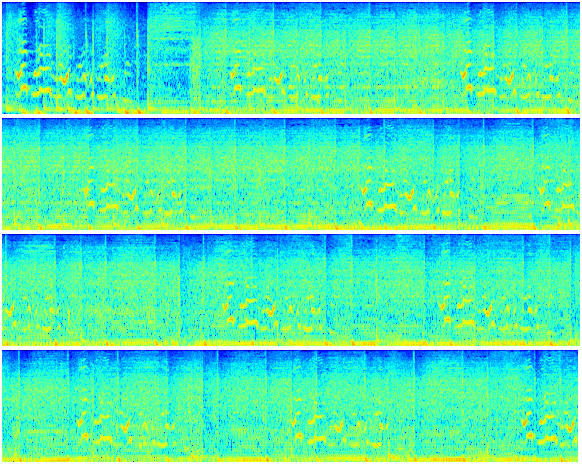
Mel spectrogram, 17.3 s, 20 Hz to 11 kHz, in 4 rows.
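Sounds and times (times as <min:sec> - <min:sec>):
chorus of many turkeys gobbling: 0:00.0 - 0:02.5, 0:03.3 - 0:06.0, 0:06.9 - 0:11.3, 0:11.9 - 0:12.9, 0:13.5 - 0:14.4, 0:15.2 - 0:16.0, 0:16.9 - 0:17.3
laughter: 0:00.0 - 0:17.3.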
